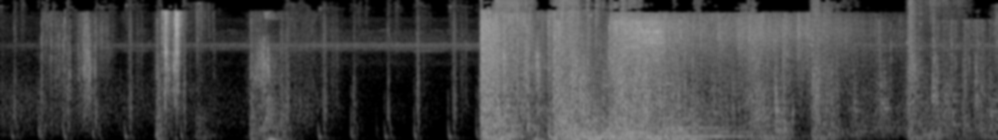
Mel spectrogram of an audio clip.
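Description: Wooden panels snap into place with quick clattering knocks.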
